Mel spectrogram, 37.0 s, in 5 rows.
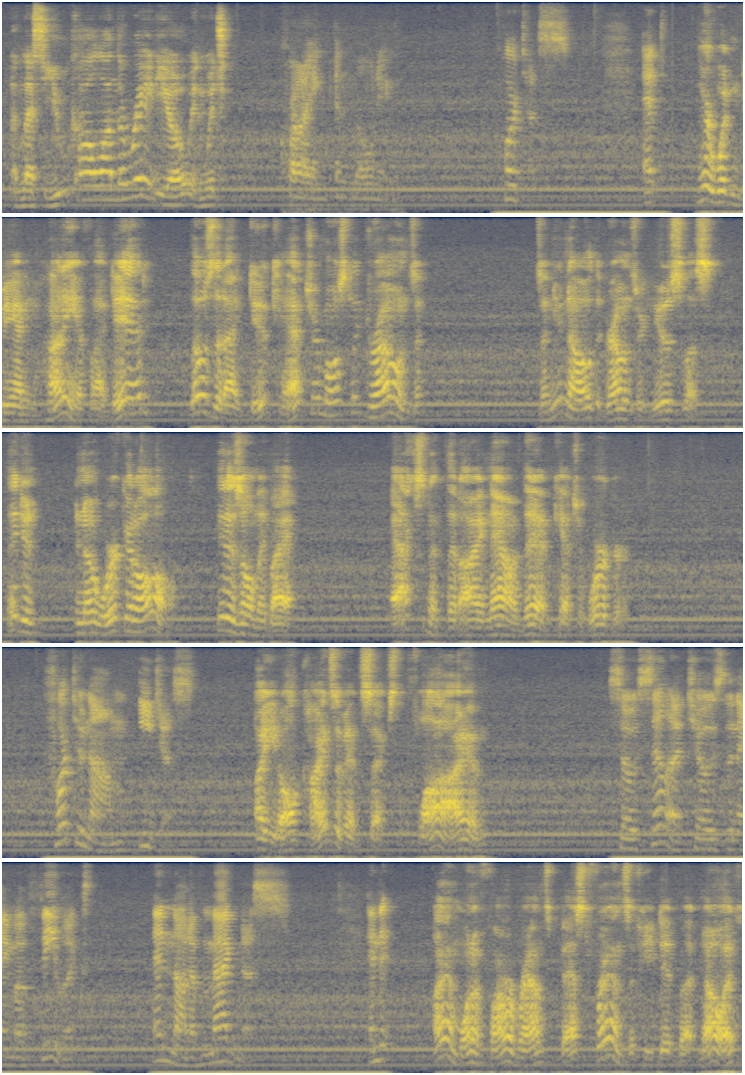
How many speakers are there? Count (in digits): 4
